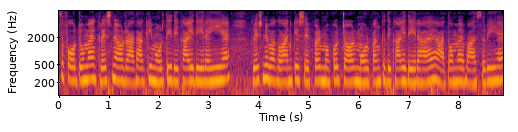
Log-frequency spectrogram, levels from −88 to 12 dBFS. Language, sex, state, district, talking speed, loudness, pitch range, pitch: Hindi, female, Maharashtra, Nagpur, 195 wpm, -13 LUFS, 205-225 Hz, 210 Hz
